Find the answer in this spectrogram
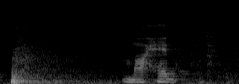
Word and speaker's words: মাহেব: আচ্ছা, এটা হবে কি মাহেবেব ভাই, মাহেব। আসসালামু আলাইকুম। আসসালাম রহমতুল্লাহ। জি, আপনার নামের উচ্চারণ হবে জি, মাহেব।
